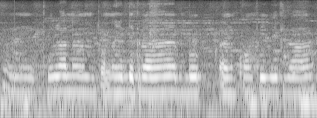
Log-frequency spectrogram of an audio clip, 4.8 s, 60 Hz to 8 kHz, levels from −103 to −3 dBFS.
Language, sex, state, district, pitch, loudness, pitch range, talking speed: Hindi, male, Bihar, Begusarai, 165 Hz, -16 LUFS, 160-170 Hz, 125 wpm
